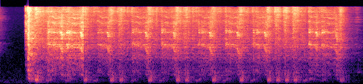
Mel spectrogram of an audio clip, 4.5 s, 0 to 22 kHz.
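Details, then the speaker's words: GY6 139QMB Honda Ruckus clone freshly rebuilt with a 100cc big bore kit, long unused: the starter whirs in a quick pulsing rhythm without catching. It won't fire yet because the carburetor bowl is still filling with fuel. "turn it over quite a bit and then once that bowl fills up hopefully it'll run okay"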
